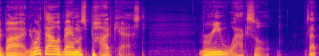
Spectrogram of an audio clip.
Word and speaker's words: Waxel: Marie Waxel. Is that pronounced correctly, Waxel?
